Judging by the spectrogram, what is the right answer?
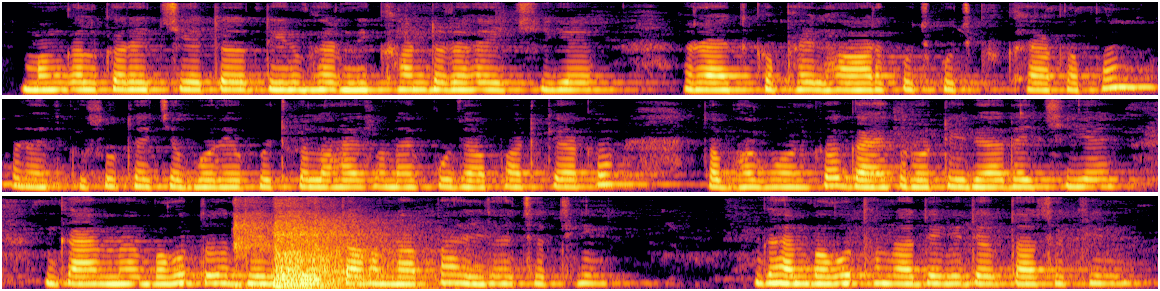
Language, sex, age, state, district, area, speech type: Maithili, female, 18-30, Bihar, Begusarai, rural, spontaneous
